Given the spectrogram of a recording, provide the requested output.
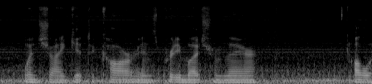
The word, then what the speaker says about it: Cairns: Probably the only downside is people call it cans and they pronounce no the wrong way. Other than that, probably a pretty decent spot. When should I get to car ends?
